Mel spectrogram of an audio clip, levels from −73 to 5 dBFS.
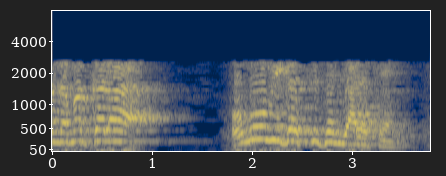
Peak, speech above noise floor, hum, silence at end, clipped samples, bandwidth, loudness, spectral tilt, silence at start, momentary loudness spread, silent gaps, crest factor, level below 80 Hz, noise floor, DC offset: -2 dBFS; 31 dB; none; 0.15 s; under 0.1%; 2.7 kHz; -13 LUFS; -16 dB/octave; 0 s; 10 LU; none; 12 dB; -42 dBFS; -43 dBFS; under 0.1%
